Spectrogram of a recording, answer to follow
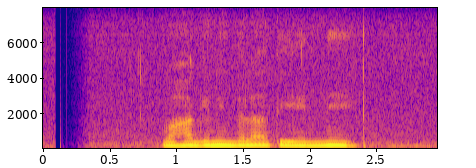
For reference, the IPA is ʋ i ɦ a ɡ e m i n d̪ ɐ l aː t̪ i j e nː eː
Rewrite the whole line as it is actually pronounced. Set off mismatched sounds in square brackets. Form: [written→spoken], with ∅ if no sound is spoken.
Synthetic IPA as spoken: ʋ [i→a] ɦ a ɡ e [m→n] i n d̪ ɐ l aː t̪ i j e nː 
